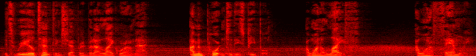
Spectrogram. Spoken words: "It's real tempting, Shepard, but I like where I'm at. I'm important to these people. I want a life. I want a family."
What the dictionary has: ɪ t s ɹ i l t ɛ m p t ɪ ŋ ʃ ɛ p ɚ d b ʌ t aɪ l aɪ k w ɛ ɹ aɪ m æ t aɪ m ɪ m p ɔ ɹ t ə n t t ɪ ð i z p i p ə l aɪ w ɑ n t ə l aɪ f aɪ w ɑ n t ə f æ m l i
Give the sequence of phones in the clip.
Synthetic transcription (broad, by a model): ɪ t s ɹ i l t ɛ m p t ɪ ŋ ʃ ɛ p ɚ d b ʌ t aɪ l aɪ k w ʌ ɹ aɪ m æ t aɪ m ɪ m p ɔ ɹ t n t t ɪ ð i z p i p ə l aɪ w ɑ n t ə l aɪ f aɪ w ɑ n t ə f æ m l i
